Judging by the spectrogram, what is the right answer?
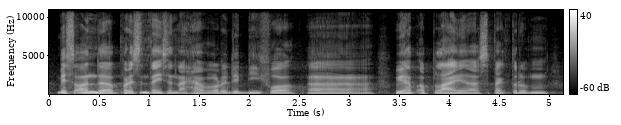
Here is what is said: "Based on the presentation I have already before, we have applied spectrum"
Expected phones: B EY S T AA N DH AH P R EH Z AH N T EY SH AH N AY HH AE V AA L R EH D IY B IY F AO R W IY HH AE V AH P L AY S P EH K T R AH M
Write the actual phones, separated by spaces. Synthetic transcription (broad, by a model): B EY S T AA N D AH P R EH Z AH N T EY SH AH N AY HH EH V AA L R EH D IY B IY F AO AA W IY HH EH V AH P L AY S P EH K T R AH M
